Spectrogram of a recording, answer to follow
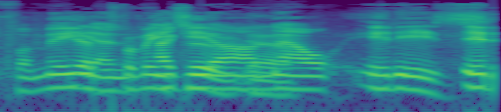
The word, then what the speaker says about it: Aguiar: to Marcus Batten, who corrects me on the pronunciation of Mayra Aguiar's name. Aguiar, rather than Aguiar.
